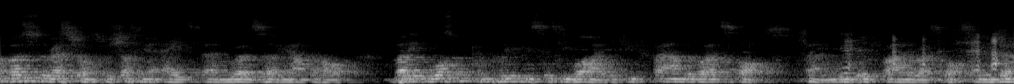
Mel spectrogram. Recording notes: At the ' Ski Launch' event in London. Please note that the sound quality on this broadcast is not ideal.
